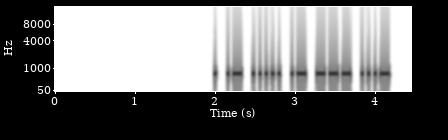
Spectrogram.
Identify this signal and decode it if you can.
Morse code, heard as a keyed tone, about 30 wpm, 700 Hz. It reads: EA5AOV
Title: DXCC-100 Call Signs - 6 Characters - 30wpm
